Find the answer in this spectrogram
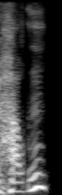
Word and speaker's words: Houghton: She is Chief Master Sergeant retired Houghton.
